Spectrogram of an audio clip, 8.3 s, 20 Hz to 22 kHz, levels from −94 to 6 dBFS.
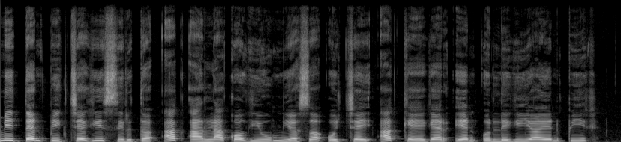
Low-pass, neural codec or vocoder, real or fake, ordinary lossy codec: none; none; real; none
